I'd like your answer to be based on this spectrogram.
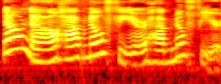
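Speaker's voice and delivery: put-on the Cat in the Hat calming the children, big and upbeat. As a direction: reassure the kids with a grand flourish.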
